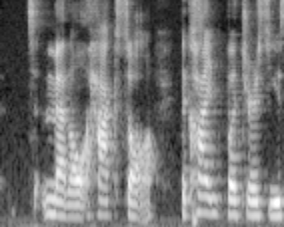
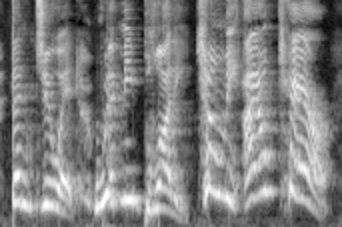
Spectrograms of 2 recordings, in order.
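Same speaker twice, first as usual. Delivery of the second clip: defiant shout; 12 semitones higher than usual. A narrator's reading. Tessa defies her captors with a high shout. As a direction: hurl it back at them, no fear left. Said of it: "Tessa shouted".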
